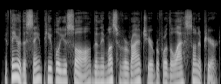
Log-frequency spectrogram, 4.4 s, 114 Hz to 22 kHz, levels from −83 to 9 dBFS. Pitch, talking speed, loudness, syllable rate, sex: 120 Hz, 255 wpm, -18 LUFS, 6.6 syllables/s, male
